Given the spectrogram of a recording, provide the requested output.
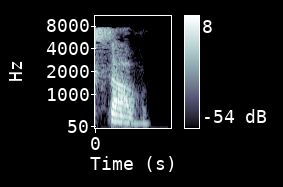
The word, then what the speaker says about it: тав: Букву сав произносят только в некоторых ашкенадских общинах. Э, вот, э, и э, мы тоже знаем, что она читается как сав. Ее читают в основном только в молитвах, в обычной речи. Эта буква произносится только как тав.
